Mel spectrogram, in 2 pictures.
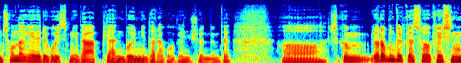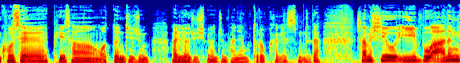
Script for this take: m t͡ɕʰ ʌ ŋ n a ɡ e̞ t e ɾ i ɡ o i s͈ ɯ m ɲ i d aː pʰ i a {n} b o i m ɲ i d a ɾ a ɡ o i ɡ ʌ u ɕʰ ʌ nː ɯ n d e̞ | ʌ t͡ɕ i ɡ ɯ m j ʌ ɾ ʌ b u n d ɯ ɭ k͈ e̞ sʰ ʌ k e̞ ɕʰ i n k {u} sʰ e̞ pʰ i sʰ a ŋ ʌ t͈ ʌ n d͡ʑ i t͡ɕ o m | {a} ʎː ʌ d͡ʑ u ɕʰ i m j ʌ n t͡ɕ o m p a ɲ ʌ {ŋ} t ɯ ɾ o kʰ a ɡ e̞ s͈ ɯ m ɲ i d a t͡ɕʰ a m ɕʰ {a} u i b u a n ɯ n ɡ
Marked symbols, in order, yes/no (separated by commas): yes, no, yes, yes, no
